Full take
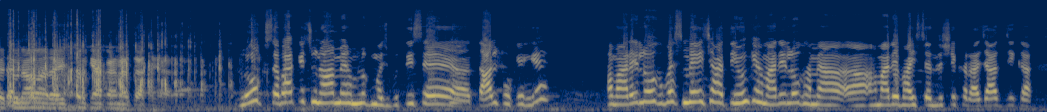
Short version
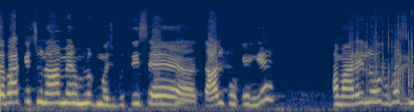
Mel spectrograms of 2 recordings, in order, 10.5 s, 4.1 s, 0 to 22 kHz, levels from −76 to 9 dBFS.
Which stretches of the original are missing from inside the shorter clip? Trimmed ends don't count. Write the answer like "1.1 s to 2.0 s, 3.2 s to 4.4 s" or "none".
none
